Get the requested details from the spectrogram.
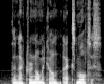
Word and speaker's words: Necronomicon: And the Necronomicon, and I said it properly. A lot of people don't, including me, I forget sometimes. It's not an easy word, is it? – The Necronomicon. – Necronomicon.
